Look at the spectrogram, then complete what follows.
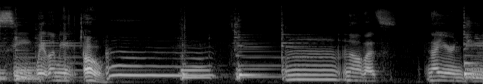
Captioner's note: hums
